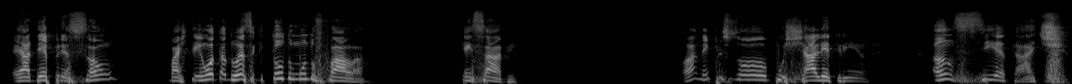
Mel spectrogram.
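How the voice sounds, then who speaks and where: A man with a Brazilian Portuguese accent preaching a sermon to a congregation, questioning them, building to emphatic calls, then quoting softly. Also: sits high, dry recording, clean studio sound. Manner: rising to emphatic calls, then dropping to soft quoted words.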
